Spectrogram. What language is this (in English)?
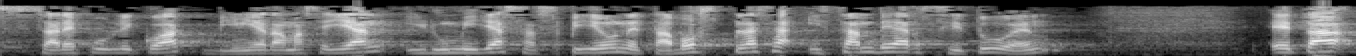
Basque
